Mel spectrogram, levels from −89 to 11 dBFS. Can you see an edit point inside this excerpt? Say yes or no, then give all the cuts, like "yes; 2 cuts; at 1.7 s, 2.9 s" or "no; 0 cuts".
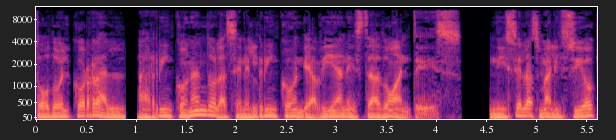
yes; 2 cuts; at 2.7 s, 4.3 s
